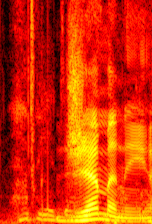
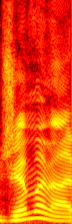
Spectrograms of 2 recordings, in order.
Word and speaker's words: Gemini: Geminy. The pity it's damaged like Germany cricket. A memory of me with my two apprentices. Geminy, huh?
